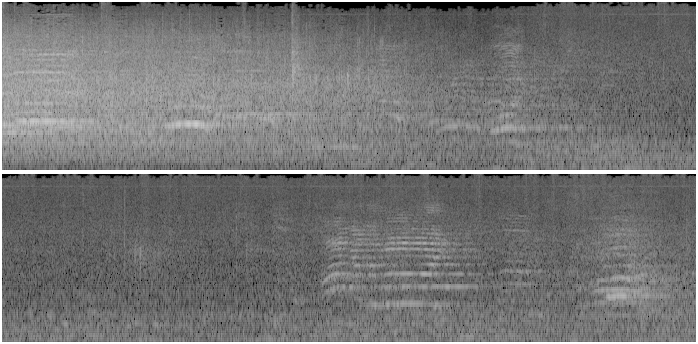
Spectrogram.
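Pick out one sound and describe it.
Ice skates scrape and glide across ice.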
